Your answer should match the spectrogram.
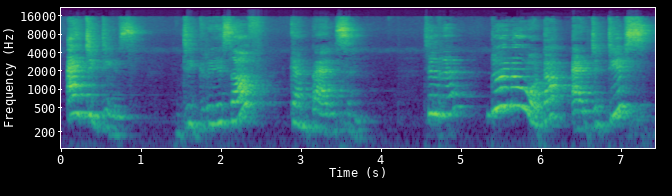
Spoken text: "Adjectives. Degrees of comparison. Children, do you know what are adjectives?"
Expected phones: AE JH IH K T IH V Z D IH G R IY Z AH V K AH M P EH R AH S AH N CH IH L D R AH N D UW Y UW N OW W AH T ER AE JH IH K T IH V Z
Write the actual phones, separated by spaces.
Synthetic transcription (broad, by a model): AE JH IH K T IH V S D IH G R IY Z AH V K AH M P EH R AH S AH N CH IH L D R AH N D UW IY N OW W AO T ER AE JH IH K T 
